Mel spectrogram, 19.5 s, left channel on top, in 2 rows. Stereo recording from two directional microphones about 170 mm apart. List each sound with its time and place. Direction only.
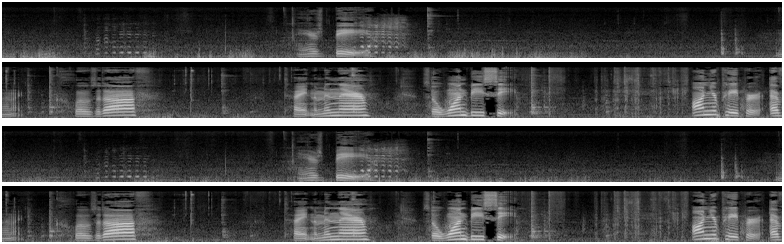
3.6 s speech: 20° right (ahead or behind)
4.7 s goat: 15° left (ahead or behind)
9.7 s a sound: 15° right (ahead or behind)
10.5 s speech: 20° right (ahead or behind)
13.3 s speech: 30° right (ahead or behind)
17.4 s a sound: 35° right (ahead or behind)
18.3 s speech: 10° right (ahead or behind)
